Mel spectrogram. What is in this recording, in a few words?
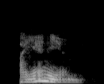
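"biennium", British English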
